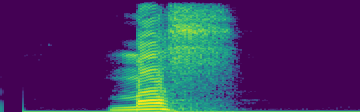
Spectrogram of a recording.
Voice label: "rub", Akateko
